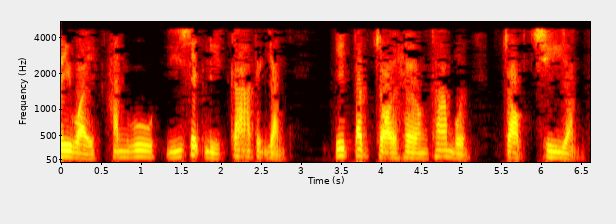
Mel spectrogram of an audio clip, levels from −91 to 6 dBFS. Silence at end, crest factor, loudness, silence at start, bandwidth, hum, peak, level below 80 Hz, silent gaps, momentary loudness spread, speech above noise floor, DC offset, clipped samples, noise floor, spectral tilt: 0.2 s; 18 dB; -20 LUFS; 0 s; 5 kHz; none; -2 dBFS; -48 dBFS; none; 8 LU; 50 dB; under 0.1%; under 0.1%; -69 dBFS; -7.5 dB/octave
